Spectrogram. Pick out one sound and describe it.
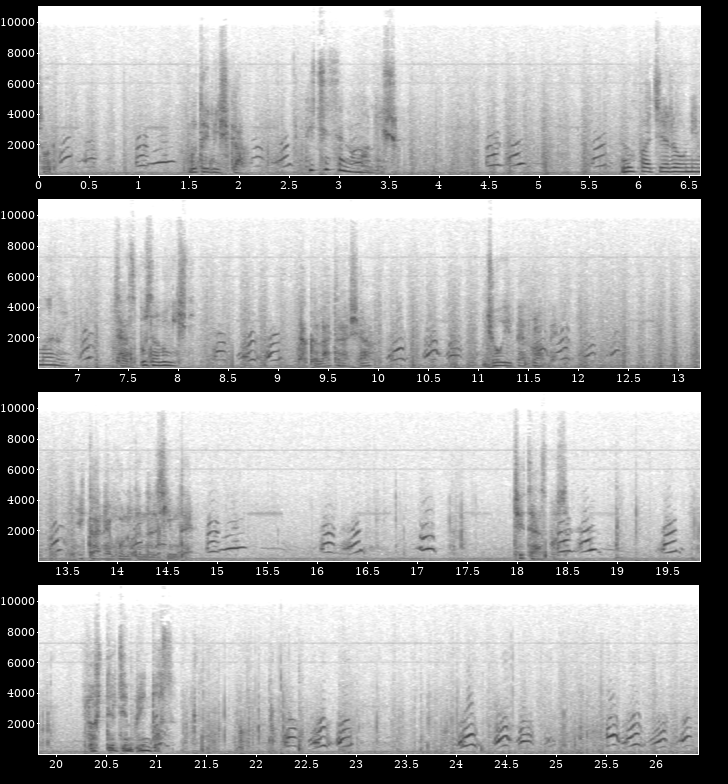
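A boy speaks in a hushed, urgent voice.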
